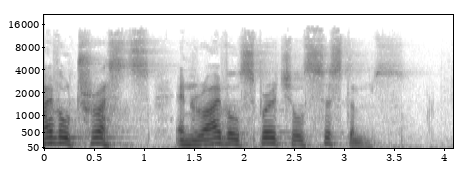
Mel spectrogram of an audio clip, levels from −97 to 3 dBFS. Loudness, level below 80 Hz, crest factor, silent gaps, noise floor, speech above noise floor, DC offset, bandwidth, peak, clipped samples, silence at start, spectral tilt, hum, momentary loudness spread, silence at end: -28 LUFS; -58 dBFS; 16 dB; none; -60 dBFS; 33 dB; under 0.1%; 14.5 kHz; -12 dBFS; under 0.1%; 0 s; -6 dB/octave; none; 15 LU; 0.7 s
